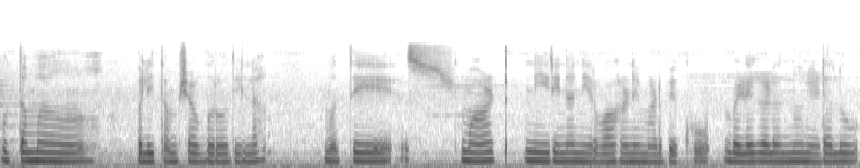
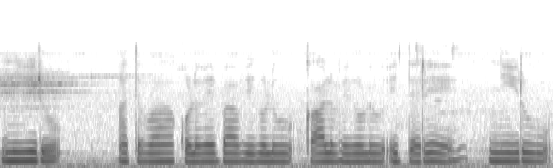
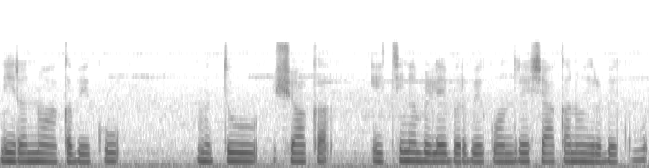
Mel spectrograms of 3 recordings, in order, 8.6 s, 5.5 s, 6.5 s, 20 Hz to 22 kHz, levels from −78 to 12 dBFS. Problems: none marked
